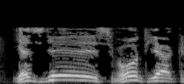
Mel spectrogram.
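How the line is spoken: Shouting back. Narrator (Russian): кричал в ответ Нильс

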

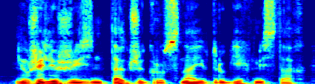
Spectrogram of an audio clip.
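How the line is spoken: Sad question. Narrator (Russian): печально спросила Арабелла

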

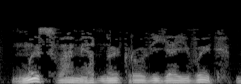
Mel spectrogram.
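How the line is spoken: Quick whisper, snake language. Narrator (Russian): быстро шепнул Маугли змеиное слово

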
